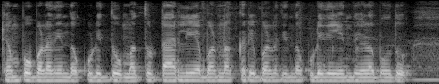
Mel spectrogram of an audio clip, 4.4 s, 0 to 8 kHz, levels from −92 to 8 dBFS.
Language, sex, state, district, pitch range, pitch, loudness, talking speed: Kannada, male, Karnataka, Koppal, 125-130 Hz, 125 Hz, -18 LUFS, 150 wpm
